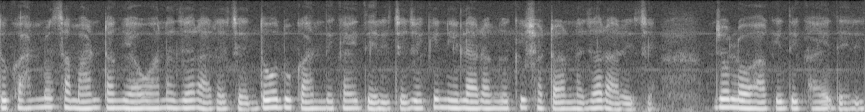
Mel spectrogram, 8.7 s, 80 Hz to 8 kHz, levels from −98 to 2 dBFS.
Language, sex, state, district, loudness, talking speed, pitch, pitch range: Rajasthani, female, Rajasthan, Nagaur, -14 LUFS, 185 wpm, 185 Hz, 180-195 Hz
